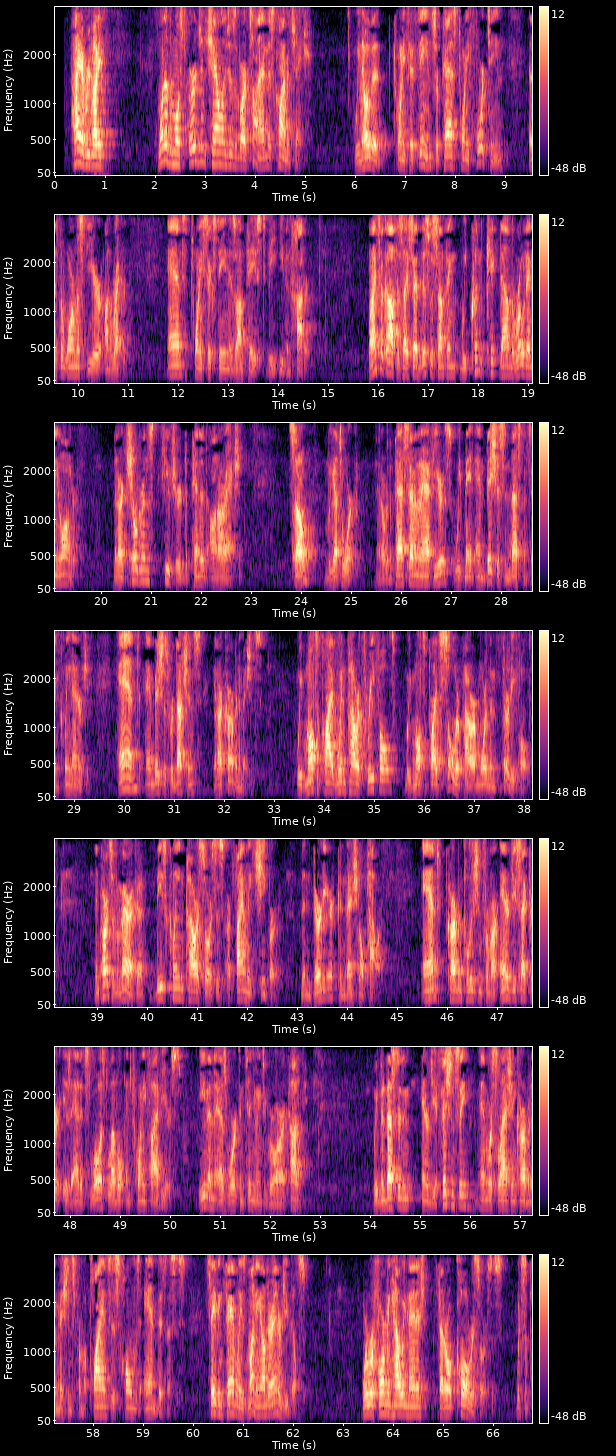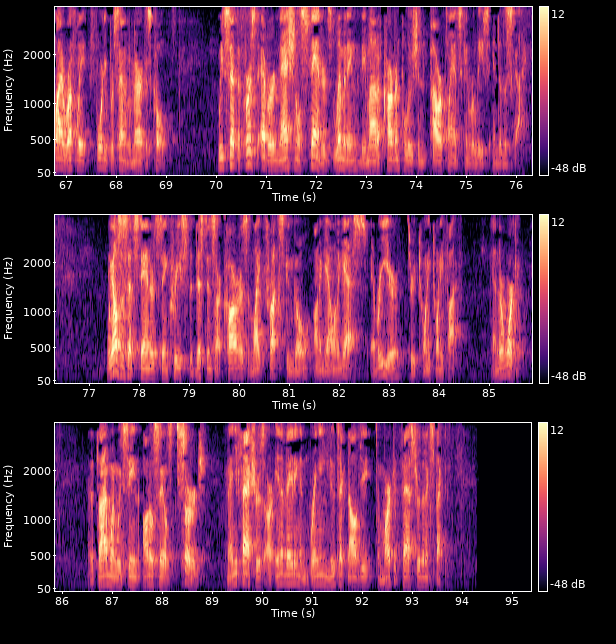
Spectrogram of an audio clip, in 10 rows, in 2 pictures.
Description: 奥巴马每周电视讲话：总统呼吁给孩子美好清洁安全的未来（01） 听力文件下载—在线英语听力室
